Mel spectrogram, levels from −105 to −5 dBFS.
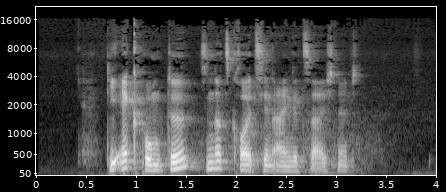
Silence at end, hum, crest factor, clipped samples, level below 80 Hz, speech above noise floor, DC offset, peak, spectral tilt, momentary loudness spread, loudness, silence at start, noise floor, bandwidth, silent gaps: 0.8 s; none; 20 dB; under 0.1%; -58 dBFS; 44 dB; under 0.1%; -2 dBFS; -5 dB/octave; 10 LU; -20 LUFS; 0.7 s; -64 dBFS; 16.5 kHz; none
